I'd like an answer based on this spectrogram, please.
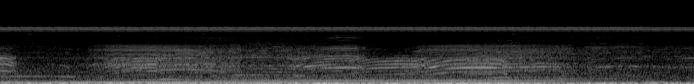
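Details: Open range cattle on outdoor pasture communicating with each other, a run of overlapping arched moos from more than one animal through the middle seconds, with steady low background hum.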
